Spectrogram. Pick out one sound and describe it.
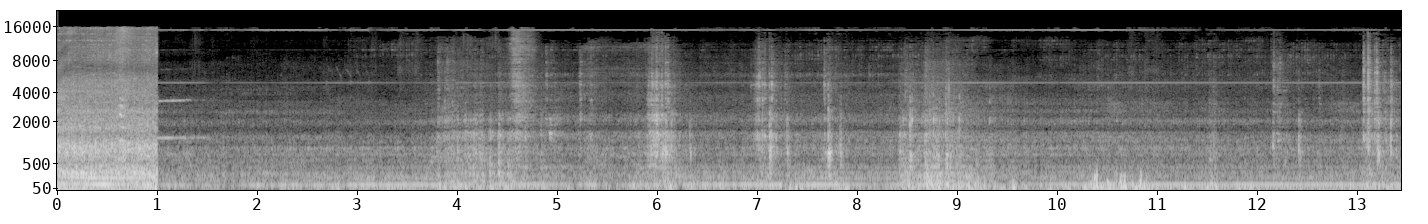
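A garbage truck's engine rumbles further off.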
